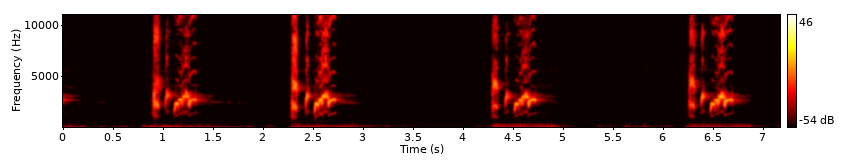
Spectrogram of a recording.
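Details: Sooty-headed bulbul calling so that others respond: short bubbly chirped phrases repeated about every two seconds, with a faint low hum between some phrases.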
